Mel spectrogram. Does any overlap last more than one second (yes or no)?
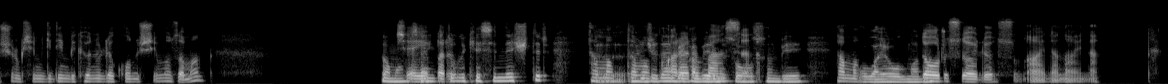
yes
